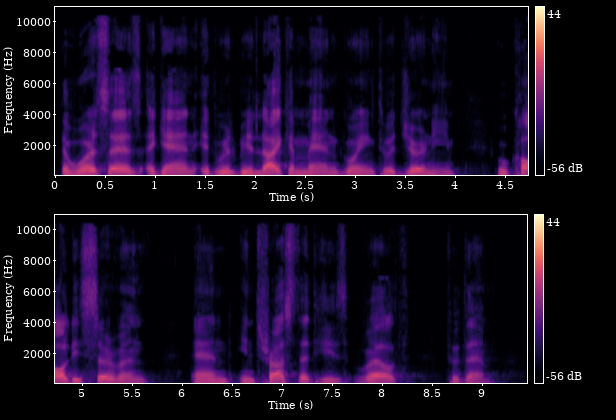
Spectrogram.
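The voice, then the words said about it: Middle Eastern English accent. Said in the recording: “Sorry, my accent. You may not get the complete words, but this is the English from Middle East”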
